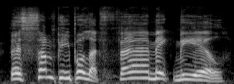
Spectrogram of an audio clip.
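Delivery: great-grandad storming out in disgust; angry old grandad. Acted. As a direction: spit it out like a disgusted old farmer.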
